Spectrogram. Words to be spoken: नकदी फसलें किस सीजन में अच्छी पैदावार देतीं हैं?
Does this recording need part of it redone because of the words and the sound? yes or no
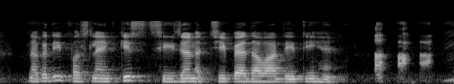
yes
